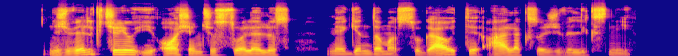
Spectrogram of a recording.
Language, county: Lithuanian, Alytus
